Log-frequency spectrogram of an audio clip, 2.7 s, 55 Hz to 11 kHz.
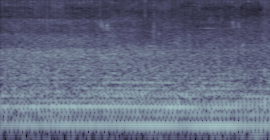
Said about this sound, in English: There's the neighbor out mowing his lawn. Does this about 5 times a week.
